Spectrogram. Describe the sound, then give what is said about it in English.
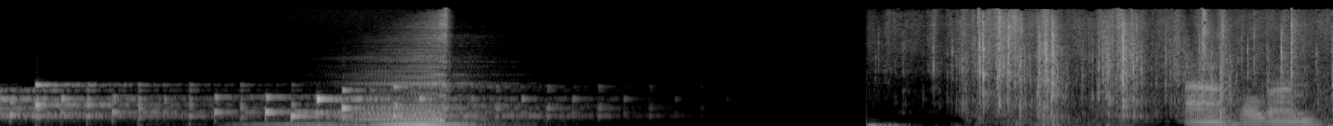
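After a brief silence, a piece of paper crinkles and rustles in a dense, crackly burst as it is crumpled and handled, with a voice speaking briefly over the handling near the end. “Second, I've got to get this piece of paper.”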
